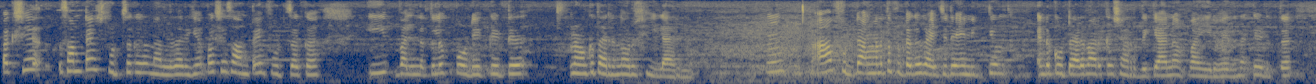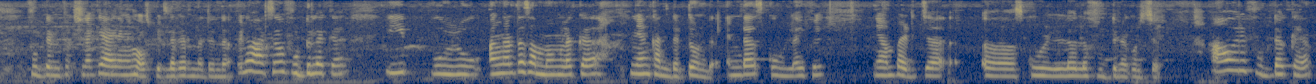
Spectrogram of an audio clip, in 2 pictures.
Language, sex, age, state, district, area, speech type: Malayalam, female, 18-30, Kerala, Idukki, rural, spontaneous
